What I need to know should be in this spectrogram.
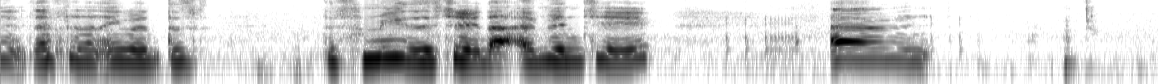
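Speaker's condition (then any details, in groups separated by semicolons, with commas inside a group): Cerebral palsy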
